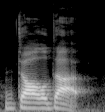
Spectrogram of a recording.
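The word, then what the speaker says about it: dolled up: I mispronouncing that expression so actually on both of my vowels here so I said o both pure vowels but in this case I would say we were all doled up doled up so that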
